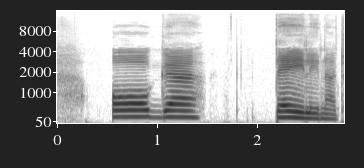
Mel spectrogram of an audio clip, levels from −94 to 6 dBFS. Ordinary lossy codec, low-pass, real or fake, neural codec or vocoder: AAC, 64 kbps; 14.4 kHz; fake; codec, 44.1 kHz, 7.8 kbps, Pupu-Codec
